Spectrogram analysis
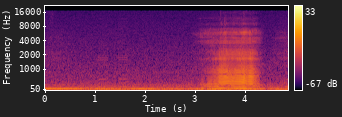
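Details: Snoring during sleep: quiet breathing, then one loud rattling snore on an in-breath in a quiet room; ordinary snoring.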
